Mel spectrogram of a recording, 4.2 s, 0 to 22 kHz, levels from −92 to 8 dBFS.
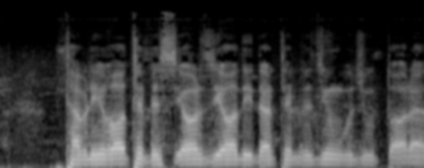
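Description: No technical faults can be heard anywhere in this speech recording. There is nothing at any point in it that calls for a timestamp or a diagnosis.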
